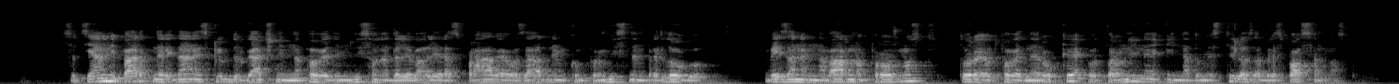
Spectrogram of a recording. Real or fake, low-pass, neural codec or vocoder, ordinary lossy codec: real; 7.2 kHz; none; Opus, 64 kbps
